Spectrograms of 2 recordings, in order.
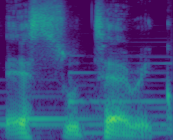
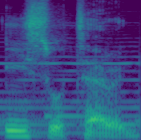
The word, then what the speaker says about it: esoteric: The word is esoteric or esoteric depending on how you pronounce it.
